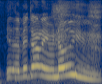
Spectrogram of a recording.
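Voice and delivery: words bursting out mid-laugh. Real, not acted. Friends laughing at the story.

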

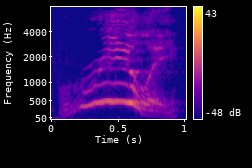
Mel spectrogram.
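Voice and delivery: high-pitched mock disbelief; retold incredulous outburst. Escalated disbelieving comeback, retold.

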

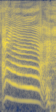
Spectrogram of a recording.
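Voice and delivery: high squeal with a laugh; laughing cry of joy. Retold or imitated. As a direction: squeal of delight. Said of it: "And I'm like".

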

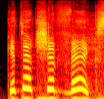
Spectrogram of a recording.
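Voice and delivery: high-pitched mock annoyance; playful exasperated outburst; high exasperated demand. Mock outburst about faulty alarm.

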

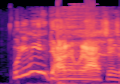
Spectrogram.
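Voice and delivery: loud, rushed, incredulous reaction; mock a brother's startled outburst, very fast; brother's alarmed question. Brother hearing of the car accident from Brendan, alarmed.

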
